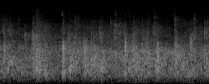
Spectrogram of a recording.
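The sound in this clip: Clapping from an audience gives a soft, continuous wash of many hands at a fairly faint, even level, with no voices over it.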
